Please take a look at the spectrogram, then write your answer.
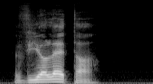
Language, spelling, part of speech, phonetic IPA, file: Polish, Wioleta, proper noun, [vʲjɔˈlɛta], Pl-Wioleta.ogg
